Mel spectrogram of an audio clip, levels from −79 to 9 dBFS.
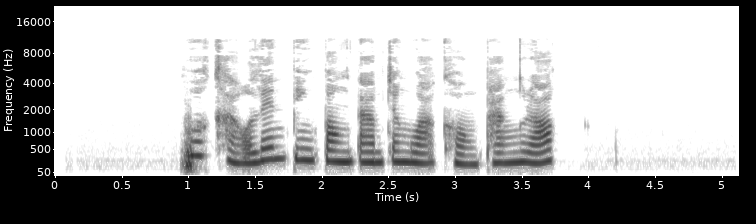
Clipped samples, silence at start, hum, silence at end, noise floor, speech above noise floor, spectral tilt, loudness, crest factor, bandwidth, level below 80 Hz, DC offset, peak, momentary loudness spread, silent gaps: under 0.1%; 0.95 s; none; 1.4 s; -67 dBFS; 49 dB; -7 dB/octave; -18 LUFS; 18 dB; 11.5 kHz; -56 dBFS; under 0.1%; -2 dBFS; 6 LU; none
